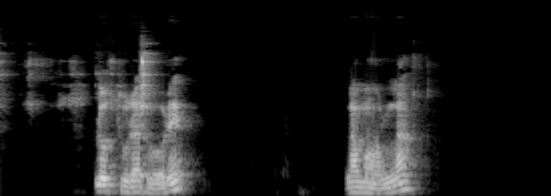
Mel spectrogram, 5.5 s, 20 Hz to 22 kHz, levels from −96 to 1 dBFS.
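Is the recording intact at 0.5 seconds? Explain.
Yes, the audio is intact at 0.5 seconds, with no dropout, click, distortion or other fault at that moment.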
